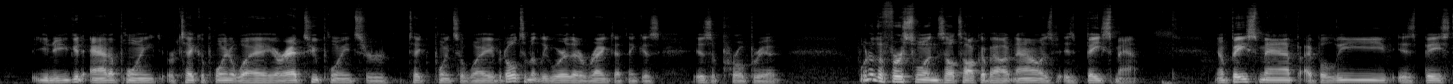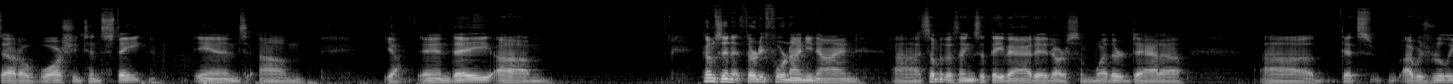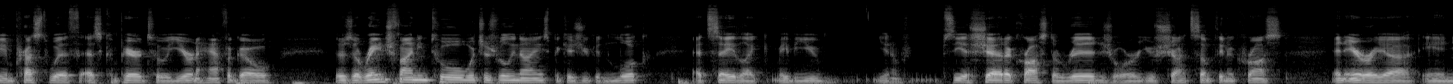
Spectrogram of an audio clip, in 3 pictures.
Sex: male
